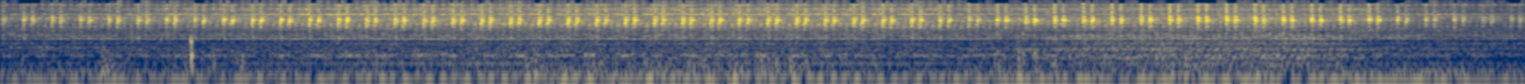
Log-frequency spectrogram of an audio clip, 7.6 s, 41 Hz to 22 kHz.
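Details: Lada Vesta SW Cross, 106 hp 1.6 engine: steady light ticking at about two per second over a smooth idle, a sharp metallic engine knock with no clear cause yet.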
